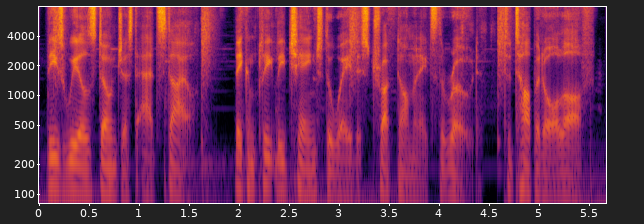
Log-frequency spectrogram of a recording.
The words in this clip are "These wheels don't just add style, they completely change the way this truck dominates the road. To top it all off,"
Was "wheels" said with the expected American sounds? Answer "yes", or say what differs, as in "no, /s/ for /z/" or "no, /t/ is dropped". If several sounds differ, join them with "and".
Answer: yes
